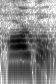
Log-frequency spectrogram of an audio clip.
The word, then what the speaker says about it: Hargle: How many times do I have to tell you it's pronounced Hargle? The I is silent.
